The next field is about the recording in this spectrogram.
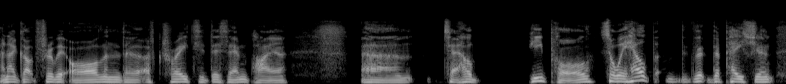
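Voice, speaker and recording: Speaking with a Manchester accent, a man with a medium-pitched voice keeps very even loudness and ordinary pitch variation, recorded with a dry, close sound with no echo against a quiet background. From Manchester, northern England. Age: 60s. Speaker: addiction recovery doctor. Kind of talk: podcast interview.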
